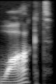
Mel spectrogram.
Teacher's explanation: After voiceless sounds like P, K, F, it's ta, like walked.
